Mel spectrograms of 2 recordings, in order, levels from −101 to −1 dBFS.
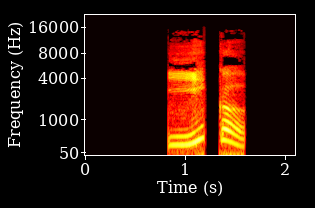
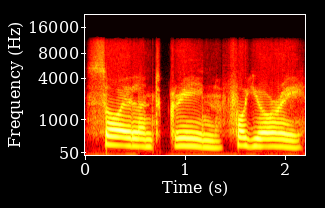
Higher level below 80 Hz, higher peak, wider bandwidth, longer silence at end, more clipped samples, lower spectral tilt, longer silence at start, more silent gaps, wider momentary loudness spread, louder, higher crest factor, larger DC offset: first, -52 dBFS vs -64 dBFS; about the same, -2 dBFS vs 0 dBFS; first, 14.5 kHz vs 12 kHz; first, 0.5 s vs 0 s; neither; second, -4 dB/octave vs -5.5 dB/octave; first, 0.85 s vs 0.05 s; first, 1.22-1.34 s vs none; first, 13 LU vs 7 LU; second, -19 LUFS vs -15 LUFS; first, 20 dB vs 14 dB; second, under 0.1% vs 0.1%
